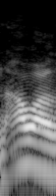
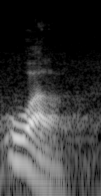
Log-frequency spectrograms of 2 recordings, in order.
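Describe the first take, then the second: First: The word begins with an 'a' vowel. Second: The word begins with a 'u' vowel. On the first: The speaker calls it wrong. "bacanya bukan awal" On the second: The speaker calls it right. "tapi uwal"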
